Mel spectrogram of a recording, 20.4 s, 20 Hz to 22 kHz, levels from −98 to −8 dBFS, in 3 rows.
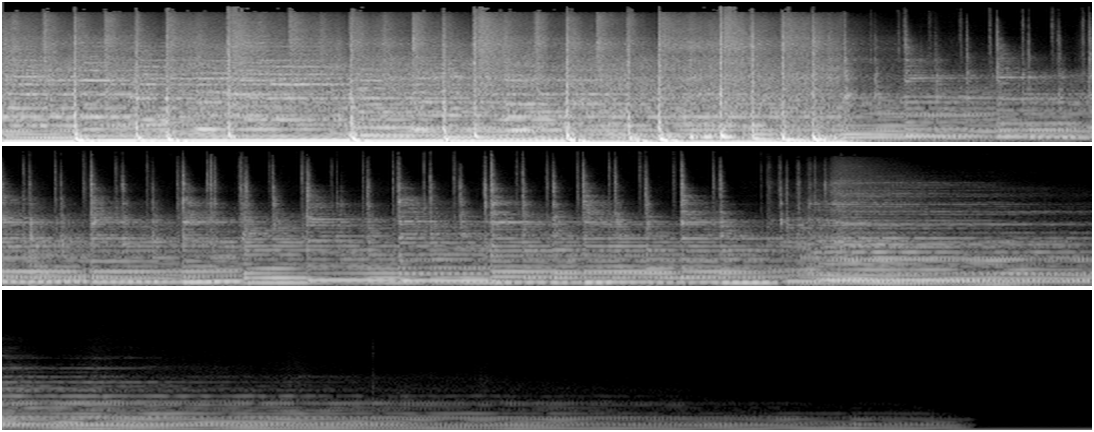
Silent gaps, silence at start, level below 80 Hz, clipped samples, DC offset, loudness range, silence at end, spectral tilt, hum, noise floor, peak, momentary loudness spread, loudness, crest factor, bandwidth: none; 0 s; -22 dBFS; under 0.1%; under 0.1%; 20 LU; 5.3 s; -5.5 dB/octave; none; under -90 dBFS; -6 dBFS; 20 LU; -21 LUFS; 16 dB; 18 kHz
